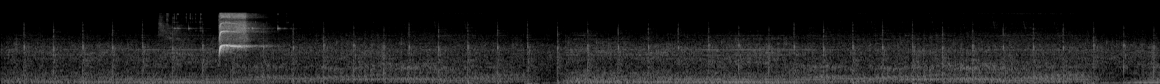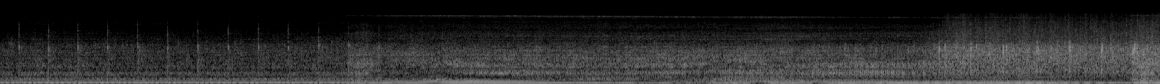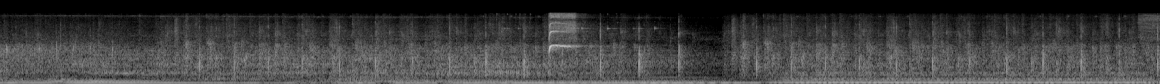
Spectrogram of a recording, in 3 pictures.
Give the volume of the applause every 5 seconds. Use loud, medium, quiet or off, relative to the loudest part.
quiet, quiet, quiet, quiet, loud, loud, loud.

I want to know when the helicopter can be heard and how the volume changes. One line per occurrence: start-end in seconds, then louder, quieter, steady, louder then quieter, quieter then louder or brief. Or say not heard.
0.0-34.7 louder.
